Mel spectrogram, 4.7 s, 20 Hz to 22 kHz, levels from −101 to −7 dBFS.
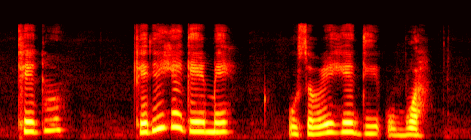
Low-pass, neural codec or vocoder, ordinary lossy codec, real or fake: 10.8 kHz; codec, 44.1 kHz, 3.4 kbps, Pupu-Codec; none; fake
